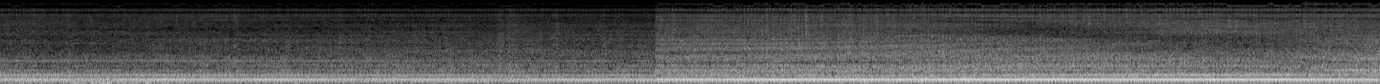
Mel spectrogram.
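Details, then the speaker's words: 1984 MTD Air Sweeper (model 245-692-000), 36 years old, flathead Briggs & Stratton 5 hp (engine model 130212-1731-01): smooth, even putter that picks up slightly midway and holds; healthy, though high speed possibly a little slow. "It ran at full speed just fine, idled down, sounded really nice, better than most newer engines actually. So the engine's in pretty good shape."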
